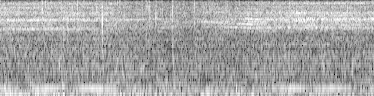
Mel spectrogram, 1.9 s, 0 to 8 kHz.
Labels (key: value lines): label: anthrophony, boat engine
recorder: SoundTrap 500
